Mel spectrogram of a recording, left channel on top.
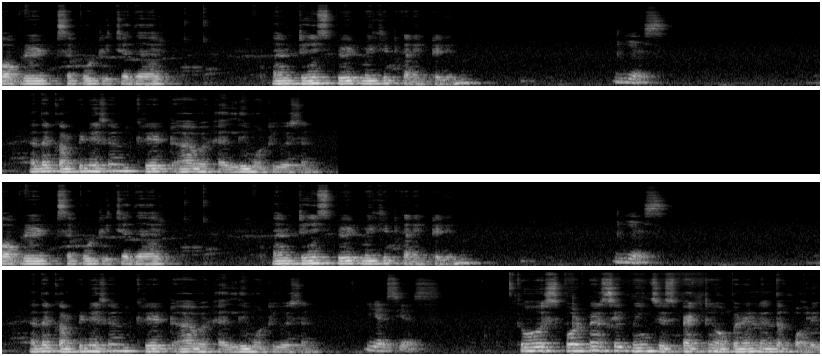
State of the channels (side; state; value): left; drops out; at 11.6 s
